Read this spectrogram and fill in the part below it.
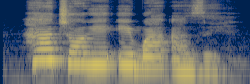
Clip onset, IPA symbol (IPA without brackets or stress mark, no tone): h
